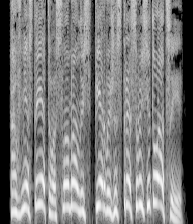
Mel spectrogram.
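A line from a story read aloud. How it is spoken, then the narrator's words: Girl shouting out. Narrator (Russian): выкрикнула девушка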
